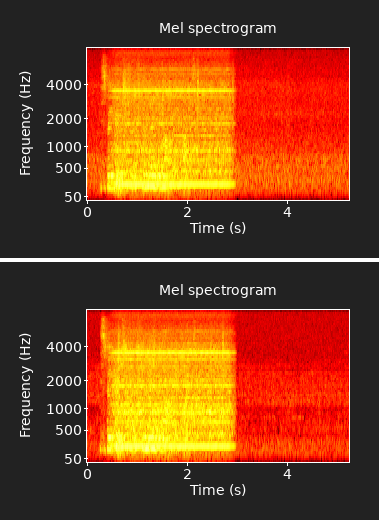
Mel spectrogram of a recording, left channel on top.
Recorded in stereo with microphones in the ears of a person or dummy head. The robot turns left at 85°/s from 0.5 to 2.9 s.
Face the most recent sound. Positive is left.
turn(degrees=40)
